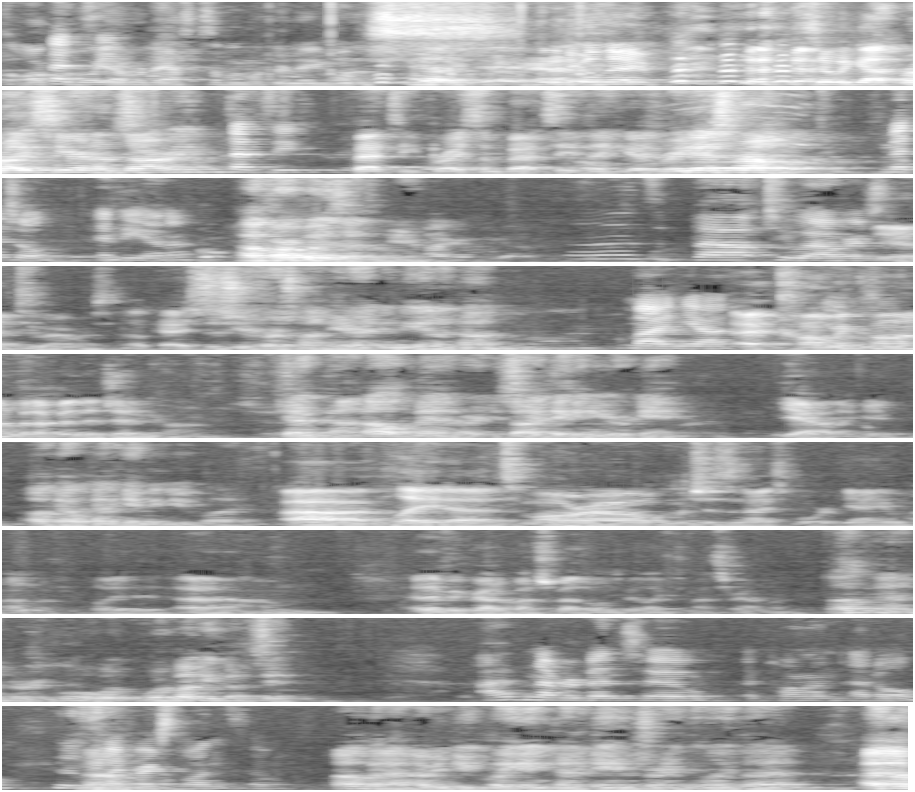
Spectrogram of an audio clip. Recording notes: Street Interviews at the Indiana Comic Con 2017. One of our panels was our patented street interviews, and boy what a doozey! Recorded live in front of an audience, we had a chance to talk to many interesting people. What a lively crowd, we recorded this with ambient tabletop mics that captured the crowd and the chaos of the liveness.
